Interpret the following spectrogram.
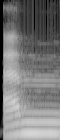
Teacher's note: নুন সুকুনের পর তো বা কিন্তু গুন্নার সময় আমরা মিমের দ্বারা পরিবর্তন করা বা এর উচ্চারণকে এই যে আমবিহুম অর্থাৎ ঠোঁটের অবস্থান কোথায় চলে যাবে বা এর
